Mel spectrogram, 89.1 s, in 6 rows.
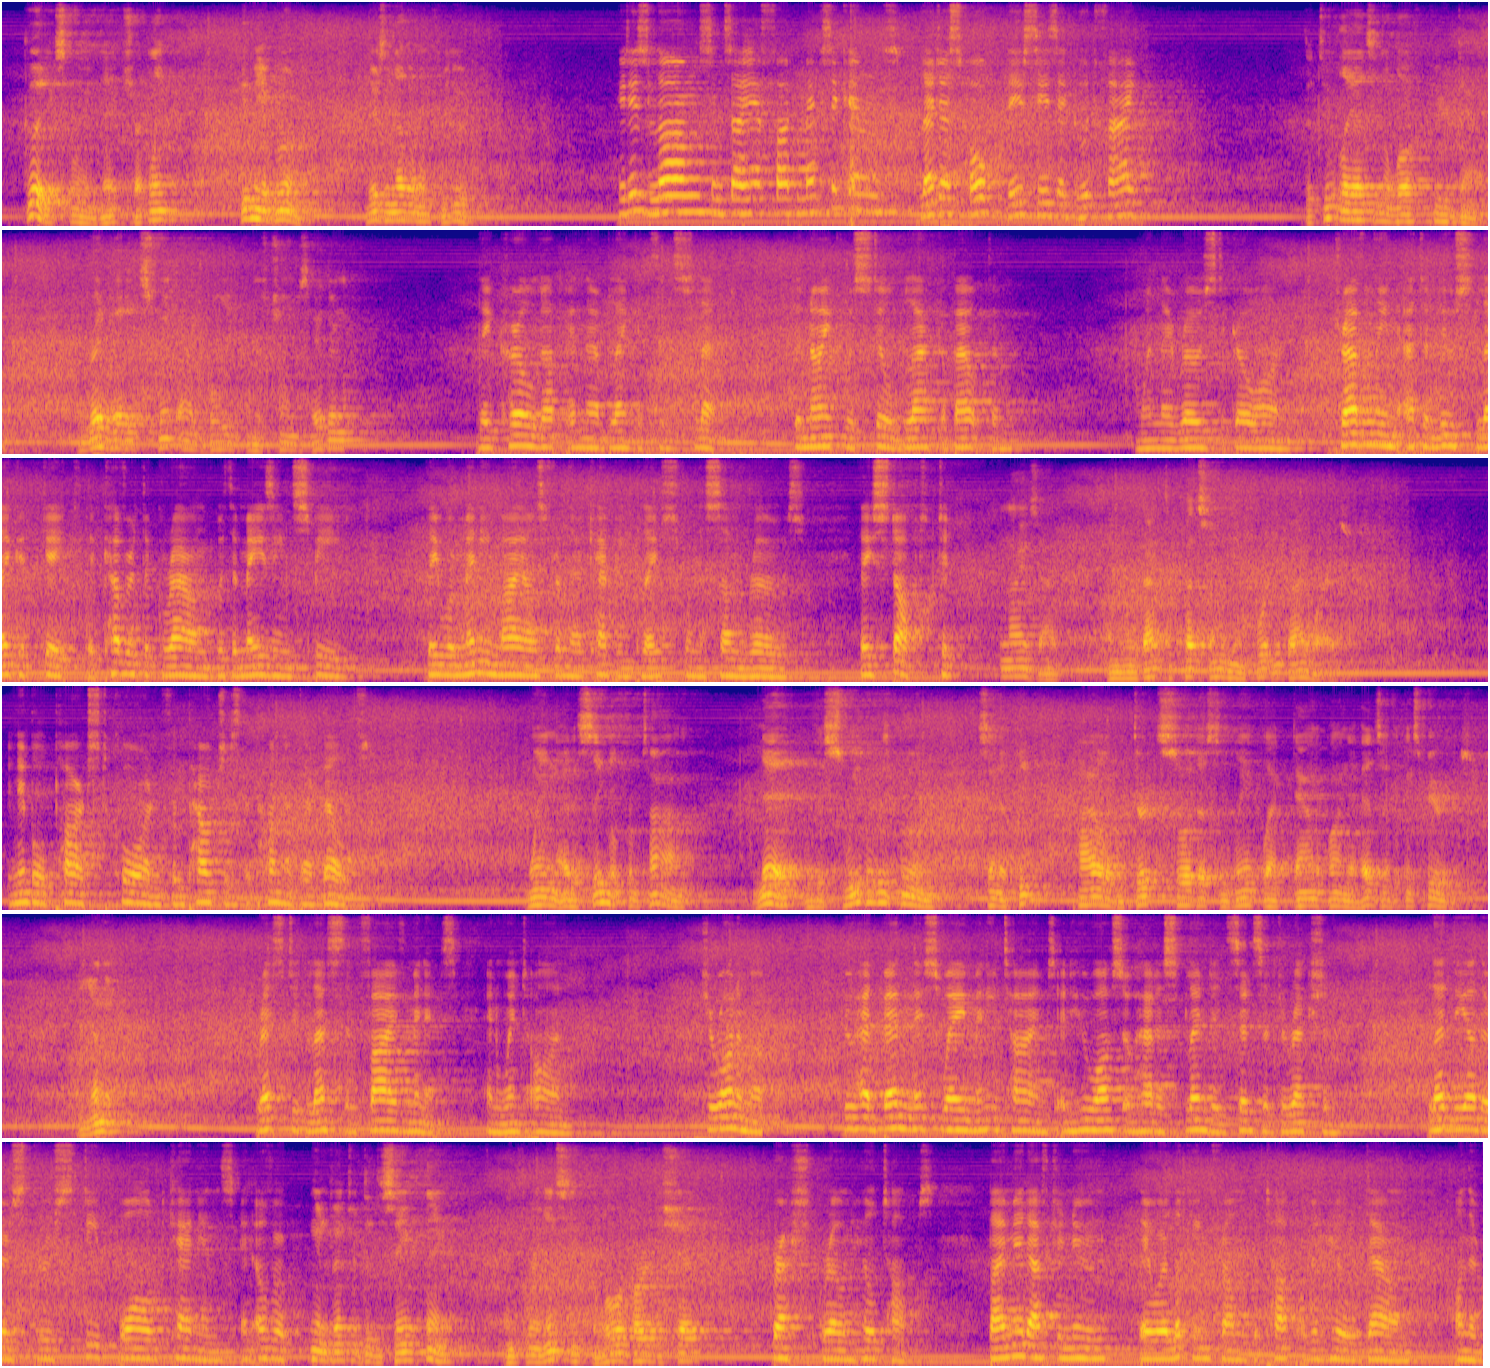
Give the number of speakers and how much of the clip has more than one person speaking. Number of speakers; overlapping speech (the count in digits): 2, no overlap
